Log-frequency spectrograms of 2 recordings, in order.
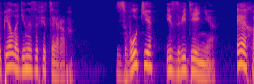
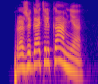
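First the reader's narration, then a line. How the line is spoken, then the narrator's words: Someone shouting. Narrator (Russian): закричал кто-то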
